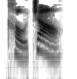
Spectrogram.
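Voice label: "口罩", Mandarin Chinese; chinese-flashcards; hsk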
